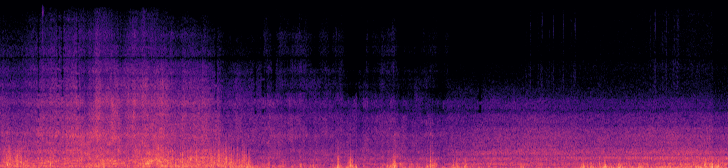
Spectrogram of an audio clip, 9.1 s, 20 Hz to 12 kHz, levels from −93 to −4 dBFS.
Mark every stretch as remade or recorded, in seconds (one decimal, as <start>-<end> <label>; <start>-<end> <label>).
0.0-1.0 recorded; 1.0-2.1 remade; 2.1-3.3 recorded; 3.3-5.6 remade; 5.6-9.1 recorded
